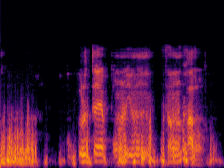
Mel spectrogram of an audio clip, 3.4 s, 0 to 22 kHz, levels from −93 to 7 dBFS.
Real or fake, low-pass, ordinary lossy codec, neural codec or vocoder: fake; 7.2 kHz; AAC, 48 kbps; codec, 16 kHz, 4 kbps, FunCodec, trained on LibriTTS, 50 frames a second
